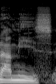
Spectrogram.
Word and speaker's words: amis: I think the S is ami. Yeah. So that means friends. It would be spelled as we would spell it, A-M-I-S. The way that it was being taught in schools, in some schools, by some teachers that were just trying to be inclusive, was A-M-I.E.S, which would include both the masculine and feminine way to say that word. You still say it ami. – If it was, you would spell it wrong, but if it was A-M-E-S, that would be a feminine word, I'm guessing.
